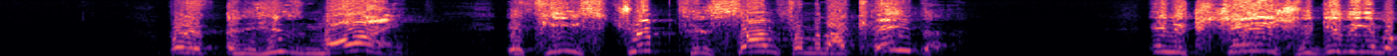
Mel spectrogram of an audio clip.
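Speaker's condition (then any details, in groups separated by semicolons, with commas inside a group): No condition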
